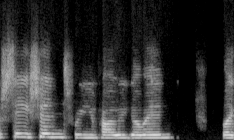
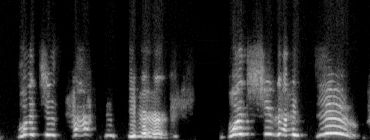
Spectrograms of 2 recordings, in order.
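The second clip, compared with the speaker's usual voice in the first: very high-pitched yelling; 11 semitones higher than usual. Retelling walking in on the blue beings: retelling own yelling. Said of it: "I start yelling".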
